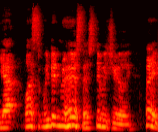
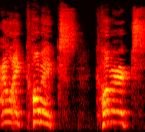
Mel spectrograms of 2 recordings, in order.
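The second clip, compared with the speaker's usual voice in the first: drawn-out, loud, high-pitched, very slow shout; 9 semitones higher, 8 dB louder than usual. Showing viewers how to say what they like out loud: shouting it loud. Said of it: "You should shout it loud".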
